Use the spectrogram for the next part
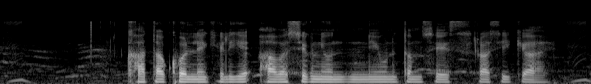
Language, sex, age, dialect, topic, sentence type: Hindi, male, 31-35, Awadhi Bundeli, banking, question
